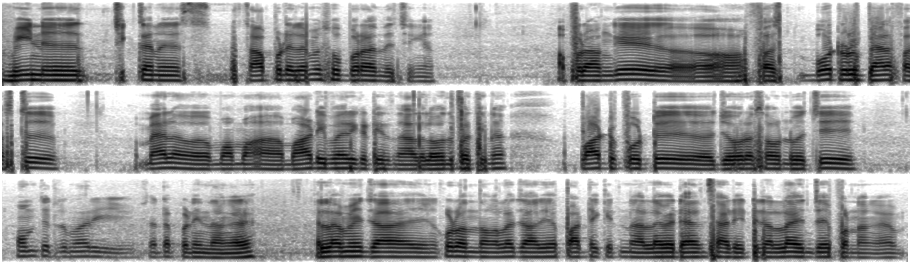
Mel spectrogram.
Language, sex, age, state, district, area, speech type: Tamil, male, 60+, Tamil Nadu, Mayiladuthurai, rural, spontaneous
